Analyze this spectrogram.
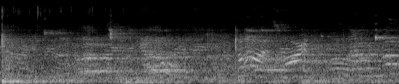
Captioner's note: yelling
